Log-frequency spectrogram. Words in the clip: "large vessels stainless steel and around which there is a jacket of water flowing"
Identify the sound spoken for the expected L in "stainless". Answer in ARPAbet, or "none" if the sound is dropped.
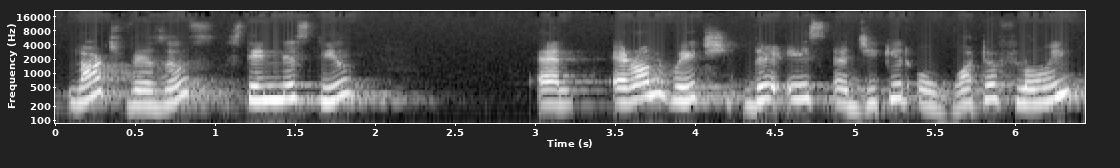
none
